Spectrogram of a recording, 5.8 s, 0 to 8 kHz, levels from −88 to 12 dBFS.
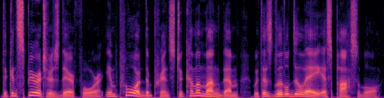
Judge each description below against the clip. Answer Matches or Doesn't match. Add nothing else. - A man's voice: Matches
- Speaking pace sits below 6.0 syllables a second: Matches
